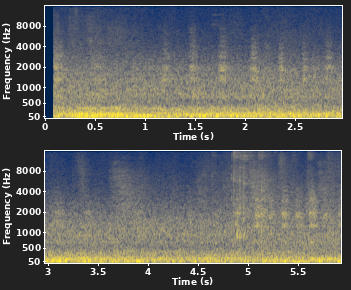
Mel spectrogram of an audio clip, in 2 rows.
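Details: Shiba Inu panting at the end of its second morning walk on 14 November 2015, after running beside a bicycle on a weekend for exercise; soft rapid breathy pulses over steady low rumbling background noise.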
